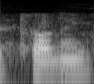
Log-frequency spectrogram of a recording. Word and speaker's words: Koenig: Walter Koenig, I think is how you say it. Yeah, Koenig. Okay. Yeah, Koenig.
